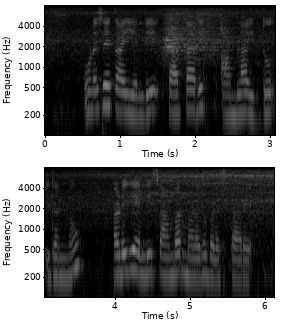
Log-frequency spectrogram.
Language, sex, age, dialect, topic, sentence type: Kannada, female, 25-30, Mysore Kannada, agriculture, statement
